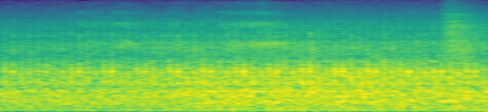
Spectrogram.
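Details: Diesel after the injector tips were replaced (poor-quality parts blamed) and pipe seals renewed, before the road test. Steady, even diesel clatter with a smooth rhythm and no misfire or shake: normal idle.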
